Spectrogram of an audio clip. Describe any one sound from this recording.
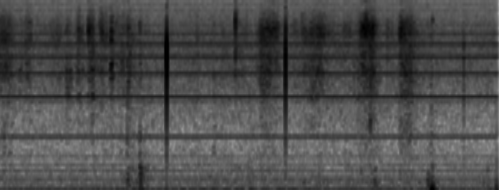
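A cloth rubs softly against a bag.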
